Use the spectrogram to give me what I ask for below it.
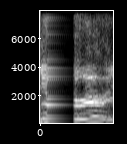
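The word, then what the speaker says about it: Chizarira: Chisarira, am I pronouncing that correctly? Chisarira, yeah.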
